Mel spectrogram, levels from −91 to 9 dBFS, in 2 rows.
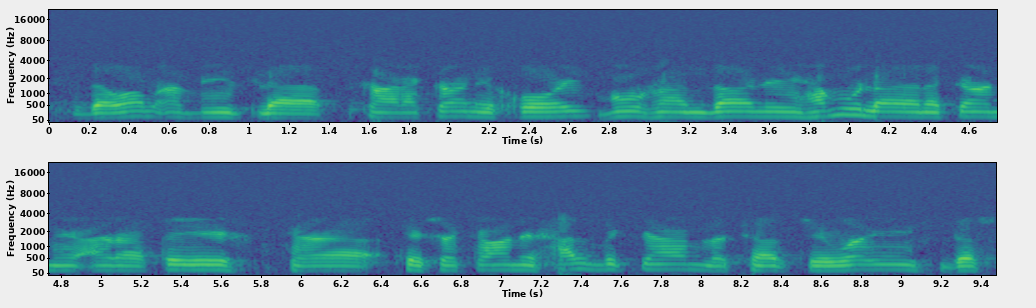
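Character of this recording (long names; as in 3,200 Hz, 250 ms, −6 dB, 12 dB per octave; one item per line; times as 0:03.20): phaser sweep stages 12, 0.98 Hz, lowest notch 460–1,700 Hz
a quantiser's noise floor 8 bits, dither triangular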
